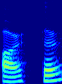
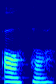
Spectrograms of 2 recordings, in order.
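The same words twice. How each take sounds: First: It is said with both r sounds pronounced. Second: It is said with the r sounds dropped. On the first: "that for me has two R's in it" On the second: "A British person will say Arthur"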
